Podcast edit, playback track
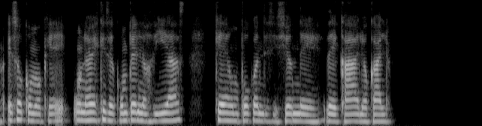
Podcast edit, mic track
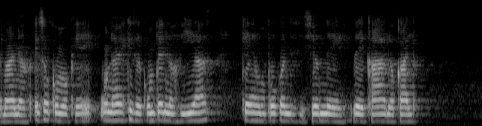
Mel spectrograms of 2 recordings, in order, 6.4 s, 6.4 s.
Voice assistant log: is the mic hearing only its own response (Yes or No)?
Yes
